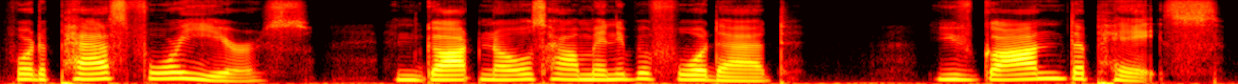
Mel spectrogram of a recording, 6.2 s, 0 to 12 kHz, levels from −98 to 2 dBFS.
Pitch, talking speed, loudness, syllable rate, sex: 195 Hz, 155 wpm, -20 LUFS, 4.0 syllables/s, female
